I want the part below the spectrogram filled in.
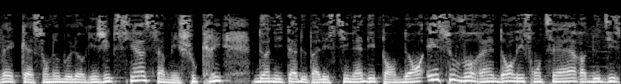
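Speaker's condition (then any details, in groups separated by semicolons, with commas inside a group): No condition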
